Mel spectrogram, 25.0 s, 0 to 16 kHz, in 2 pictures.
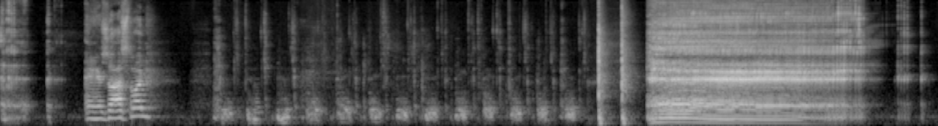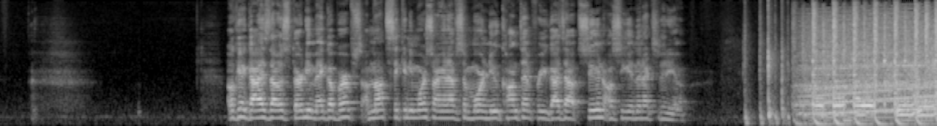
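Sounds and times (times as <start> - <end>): throaty gulps: 0.0 - 0.8, 2.8 - 8.0, 8.6 - 12.1
man belching: 0.0 - 0.9, 8.6 - 12.4.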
